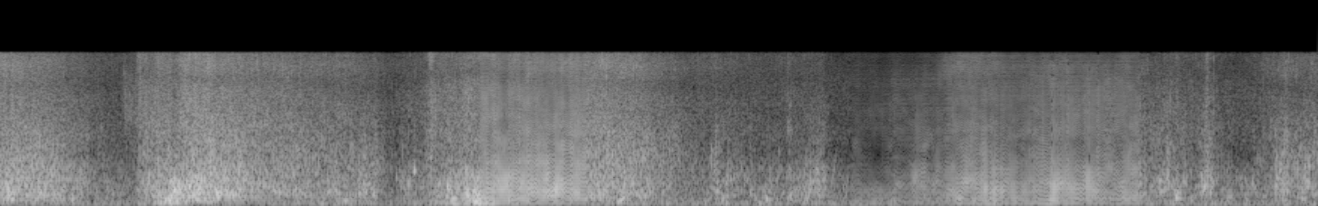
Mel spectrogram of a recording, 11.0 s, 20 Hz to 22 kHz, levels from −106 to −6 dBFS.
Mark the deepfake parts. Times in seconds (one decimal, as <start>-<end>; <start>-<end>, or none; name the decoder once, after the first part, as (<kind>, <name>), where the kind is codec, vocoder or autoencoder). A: 4.0-4.9 (vocoder, Vocos); 7.1-9.5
